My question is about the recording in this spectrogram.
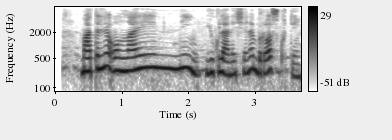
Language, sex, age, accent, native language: Uzbek, female, 18-24, Toshkent viloyati, Uzbek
